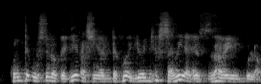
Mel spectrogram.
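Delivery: ordinary delivery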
